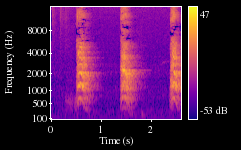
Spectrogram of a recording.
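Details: Pomeranian puppy barking for the first time, excited while attacking a tennis ball: three sharp, high yapping barks spaced about a second apart, with a steady low hum underneath.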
